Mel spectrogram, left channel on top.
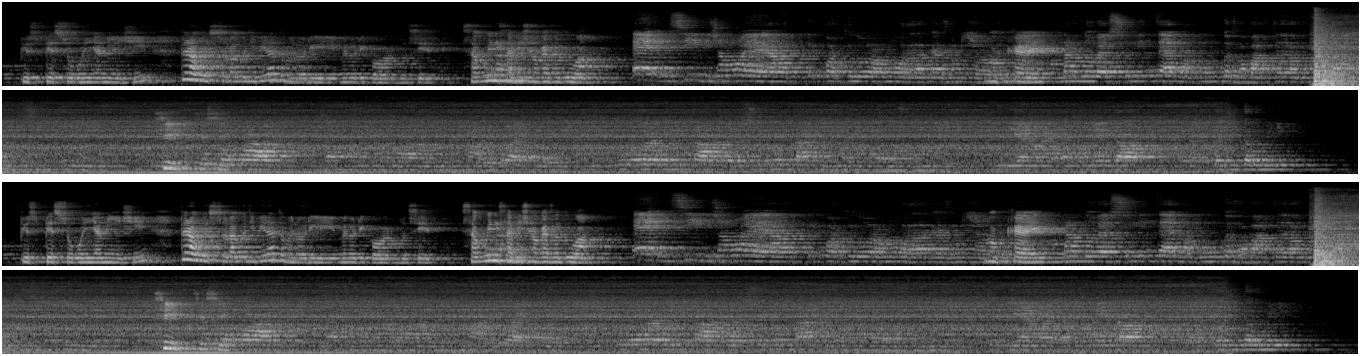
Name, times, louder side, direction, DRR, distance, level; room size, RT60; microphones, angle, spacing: voice 1, 0.2-4.3 4.6-5.9 9.8-10.5 15.1-15.9, right 3 dB, 25° right, 4 dB, 0.3 m, -26 dB
voice 2, 6.3-14.7 15.1-26.4, left 2 dB, 55° left, -4 dB, 1.5 m, -32 dB
sound 1, 10.9-17.8, equal, 15° left, 1.6 m, -31 dB
sound 2, 13.1-25.8, right 1 dB, 65° right, 1.9 m, -33 dB
6.8 x 6.4 x 2.9 m, 1.4 s
head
